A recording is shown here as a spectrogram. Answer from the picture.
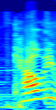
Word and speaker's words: Calvi: Calvi rhymes with Calvin.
